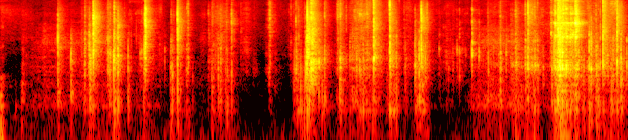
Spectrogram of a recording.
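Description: Thick poker-chip-style game tokens clicking against each other as they are handled, mixed with the crinkling of a foil packet, with louder crinkling bursts about halfway through and near the end.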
